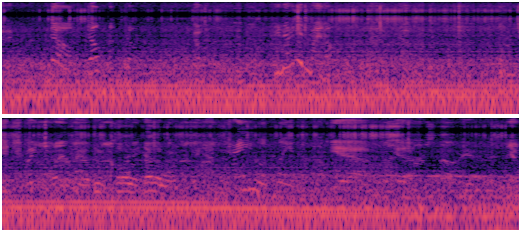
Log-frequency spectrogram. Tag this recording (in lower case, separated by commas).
speech, vehicle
